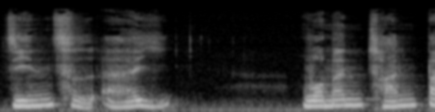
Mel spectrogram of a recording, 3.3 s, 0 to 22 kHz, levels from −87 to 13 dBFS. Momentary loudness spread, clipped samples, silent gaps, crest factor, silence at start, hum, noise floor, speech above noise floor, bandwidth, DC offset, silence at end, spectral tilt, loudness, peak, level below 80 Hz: 11 LU; under 0.1%; none; 16 dB; 0.05 s; none; -48 dBFS; 29 dB; 14.5 kHz; under 0.1%; 0 s; -5.5 dB/octave; -20 LUFS; -4 dBFS; -50 dBFS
